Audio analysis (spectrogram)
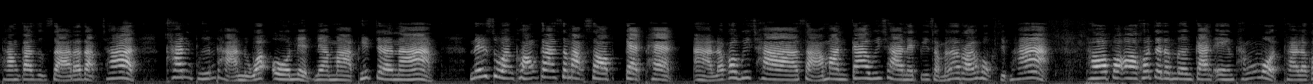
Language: Thai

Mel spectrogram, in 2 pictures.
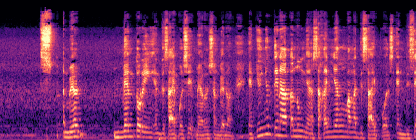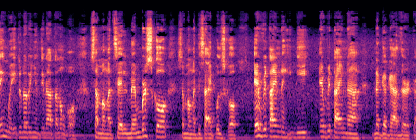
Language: Filipino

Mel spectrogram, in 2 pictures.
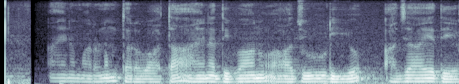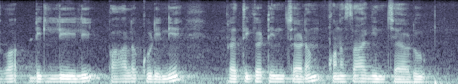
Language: Telugu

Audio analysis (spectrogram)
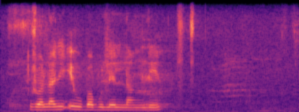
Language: Southern Sotho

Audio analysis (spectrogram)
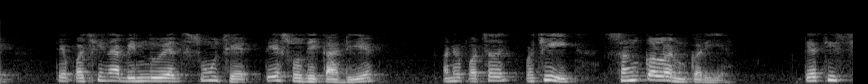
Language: Gujarati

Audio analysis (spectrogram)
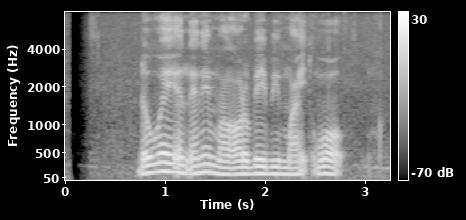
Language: Sundanese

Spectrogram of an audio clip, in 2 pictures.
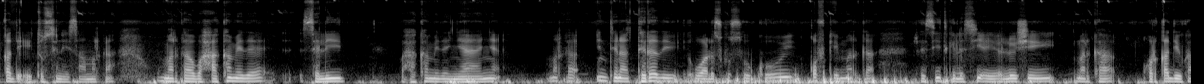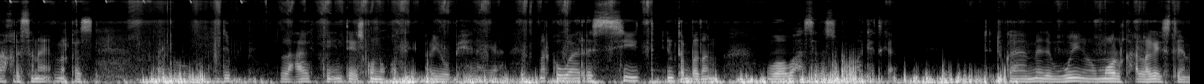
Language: Somali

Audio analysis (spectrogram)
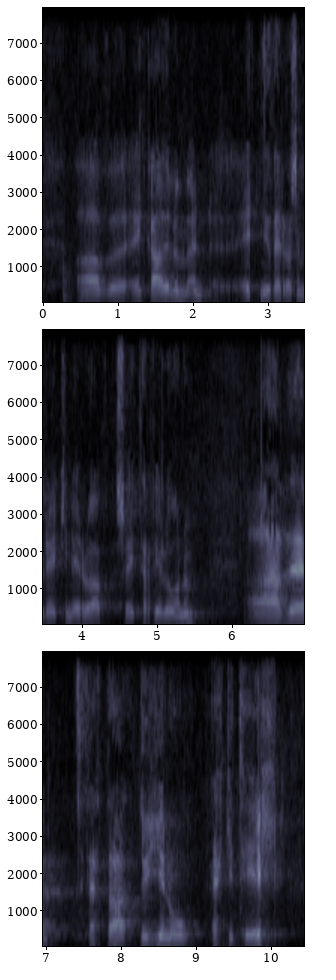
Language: Icelandic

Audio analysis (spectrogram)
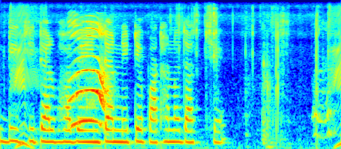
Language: Bangla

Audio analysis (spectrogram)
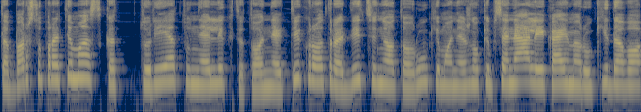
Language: Lithuanian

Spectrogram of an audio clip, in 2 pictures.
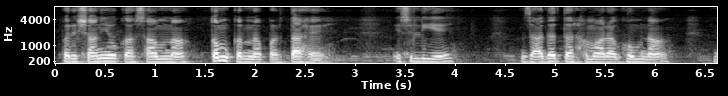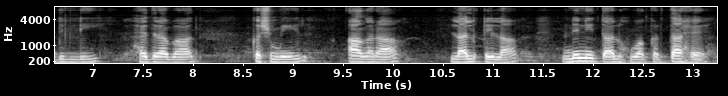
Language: Urdu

